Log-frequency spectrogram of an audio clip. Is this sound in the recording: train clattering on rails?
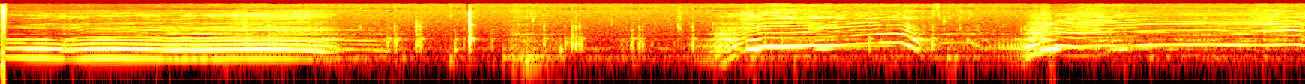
no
